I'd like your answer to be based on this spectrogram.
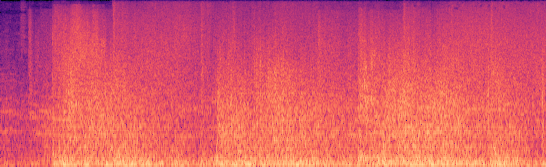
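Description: Mortar shells exploding in a video game battle, a dense and continuous barrage of loud booms and blasts with no pauses, heavy rumble filling the scene throughout.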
